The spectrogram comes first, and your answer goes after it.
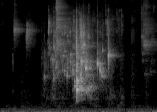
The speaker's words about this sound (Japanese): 湯船、あったかくて気持ちいいです。お湯、かけますね。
